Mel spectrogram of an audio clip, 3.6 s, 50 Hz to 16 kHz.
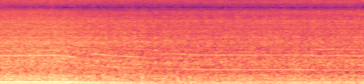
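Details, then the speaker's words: High-mileage (about 250,000) engine with a redone head gasket, in neutral, not a very cold start at about 65: smooth steady idle drone around 1100 rpm with no misses, while valve noise is noted; idle slightly high. "1100 well that's slightly higher than what it probably should be but that sounds good so we'll just go with that"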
